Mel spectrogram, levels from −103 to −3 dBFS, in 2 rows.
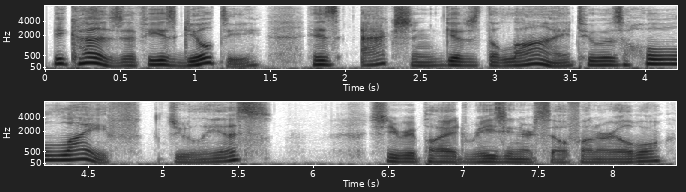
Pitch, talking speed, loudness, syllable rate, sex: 125 Hz, 155 wpm, -19 LUFS, 4.6 syllables/s, male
